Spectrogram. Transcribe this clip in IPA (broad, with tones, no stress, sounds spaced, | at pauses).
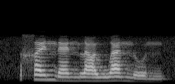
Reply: χ ɛ˦ n æ˧ n l ɑ˧ u̯ w a˧ n o˨ n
